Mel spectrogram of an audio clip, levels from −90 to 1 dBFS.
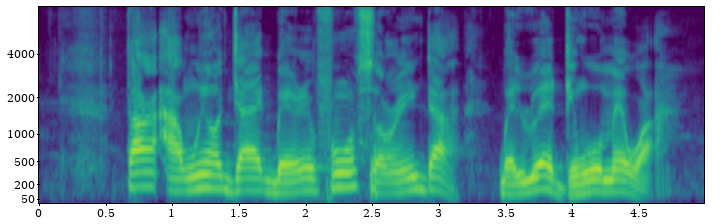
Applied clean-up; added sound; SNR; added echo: none; none; none; none.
